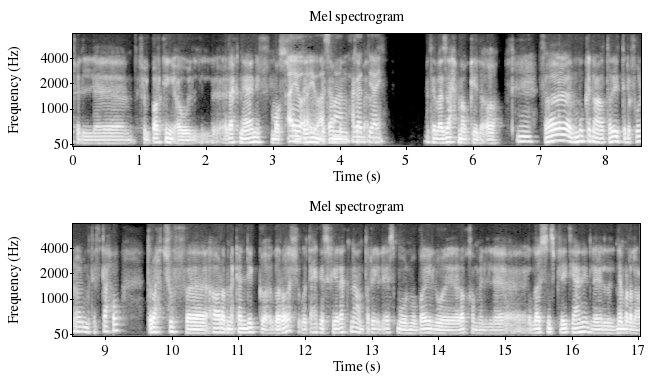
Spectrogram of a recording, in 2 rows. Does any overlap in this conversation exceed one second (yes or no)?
yes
